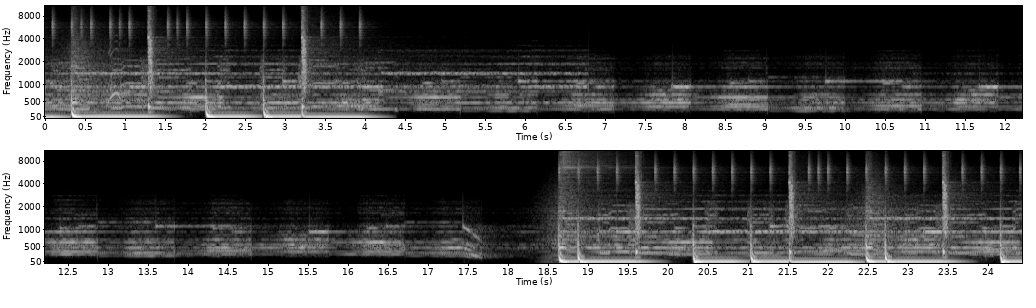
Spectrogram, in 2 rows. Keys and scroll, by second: 1.4 Return, 6.1 typing, 13.0 space.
